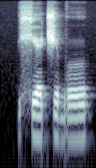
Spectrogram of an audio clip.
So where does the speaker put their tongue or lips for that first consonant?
velum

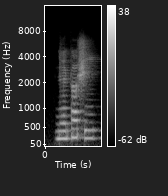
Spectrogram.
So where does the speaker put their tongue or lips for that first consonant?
retroflex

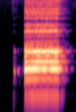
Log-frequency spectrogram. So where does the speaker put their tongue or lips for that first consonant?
throat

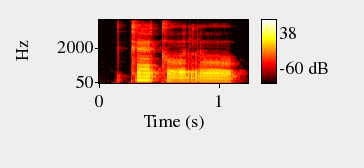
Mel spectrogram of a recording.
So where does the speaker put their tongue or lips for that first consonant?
velum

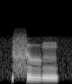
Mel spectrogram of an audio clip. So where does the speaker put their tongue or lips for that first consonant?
tongue tip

